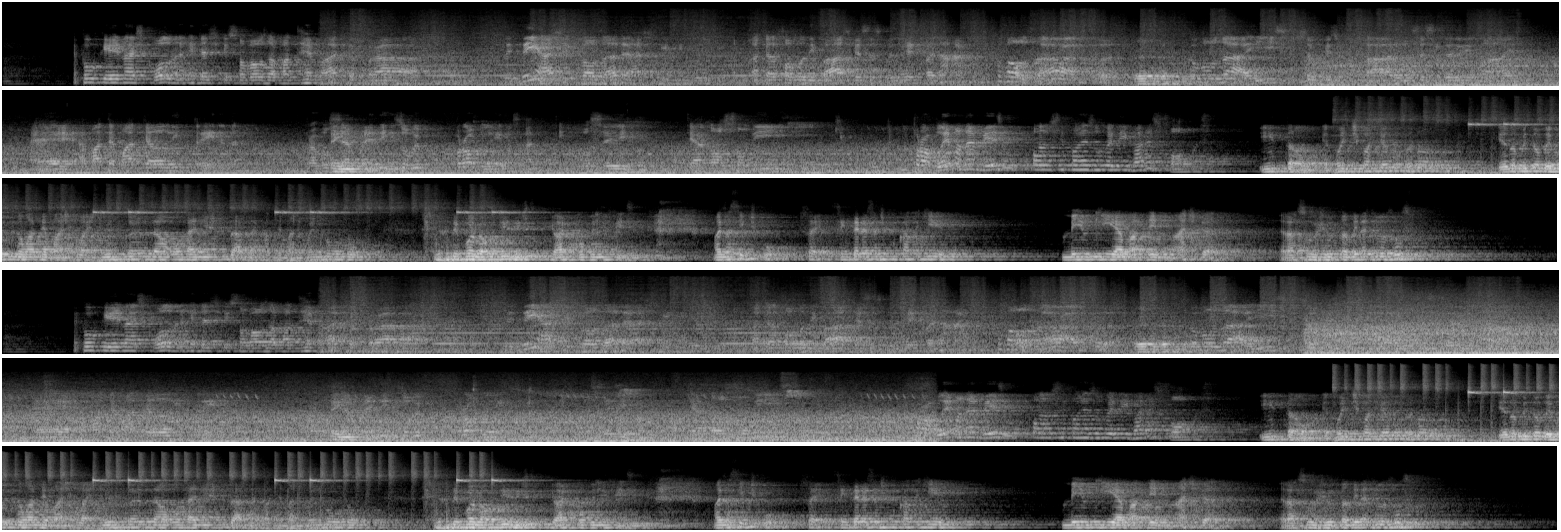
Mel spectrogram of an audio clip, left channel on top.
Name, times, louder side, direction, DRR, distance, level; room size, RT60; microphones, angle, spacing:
voice 1, 0.8-4.2 5.0-7.1 7.5-11.1 11.9-15.3 15.8-18.0 18.6-19.8 20.1-21.0 21.2-22.0 22.4-27.6 36.7-37.0 37.7-38.5, left 1 dB, 45° left, 0 dB, 1.0 m, -27 dB
sound 1, 3.1-15.2, right 1 dB, 15° right, 1.3 m, -31 dB
voice 2, 11.3-11.8 15.9-16.0 18.9-19.3 21.8-21.9 28.1-30.0 30.5-34.8 35.3-37.7 38.2-40.6 41.7-43.3 43.9-45.3, equal, 15° left, 0 dB, 1.3 m, -20 dB
sound 2, 13.0-24.9, right 6 dB, 80° right, 0.3 m, -24 dB
sound 3, 28.9-36.1, right 4 dB, 55° right, 1.1 m, -27 dB
15.0 x 11.5 x 3.4 m, 2.3 s
head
